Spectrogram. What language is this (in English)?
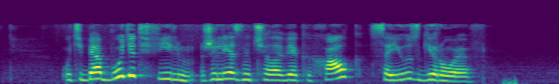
Russian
